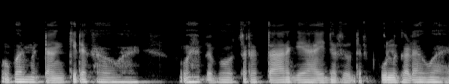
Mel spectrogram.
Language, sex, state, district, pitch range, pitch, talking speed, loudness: Hindi, male, Jharkhand, Palamu, 105-110 Hz, 105 Hz, 265 wpm, -18 LUFS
